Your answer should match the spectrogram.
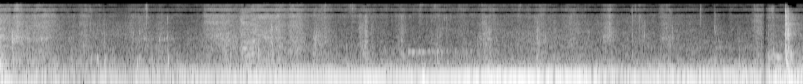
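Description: Gloved hands pressing and patting loose potting soil around lemongrass stalks in a plastic pot: soft, scattered rustles and scrapes over a steady low hum.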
